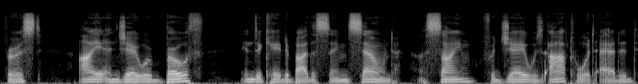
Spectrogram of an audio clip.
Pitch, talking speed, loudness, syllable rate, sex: 110 Hz, 180 wpm, -21 LUFS, 4.7 syllables/s, male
